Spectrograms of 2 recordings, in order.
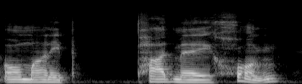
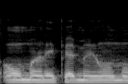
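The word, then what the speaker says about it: Om Mani Padme Hum: It's written Om Mani Padme Hung, but it's pronounced Om Mani Padme Om, Om Mani Padme Om.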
